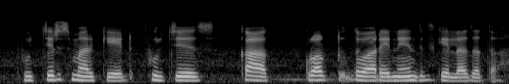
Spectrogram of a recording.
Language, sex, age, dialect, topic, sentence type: Marathi, female, 31-35, Southern Konkan, banking, statement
